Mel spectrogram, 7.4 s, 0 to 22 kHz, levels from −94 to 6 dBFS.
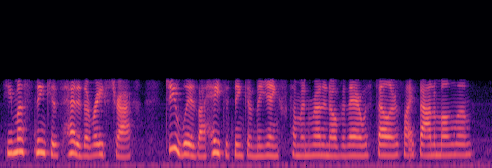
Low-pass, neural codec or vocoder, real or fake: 3.6 kHz; none; real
